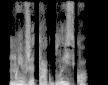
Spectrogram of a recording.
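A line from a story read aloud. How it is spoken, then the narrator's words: Sudden mutter. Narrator (Ukrainian): пробурмотів він раптом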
